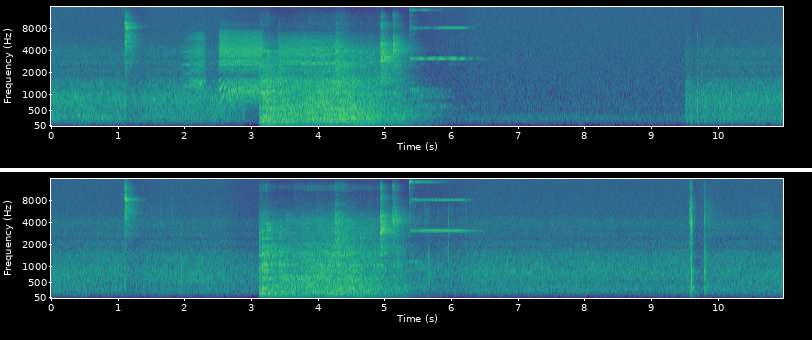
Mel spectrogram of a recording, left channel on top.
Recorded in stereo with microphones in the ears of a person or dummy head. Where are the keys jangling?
20° right (ahead or behind), 1.2 m.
